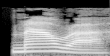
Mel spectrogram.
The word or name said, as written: mowrah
